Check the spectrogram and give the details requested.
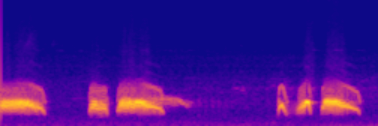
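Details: Spotted dove cooing to stimulate a male: low, mellow coos in short phrases, a long falling coo, a pause, then two quick notes and another drawn-out falling coo, clean and without background noise.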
